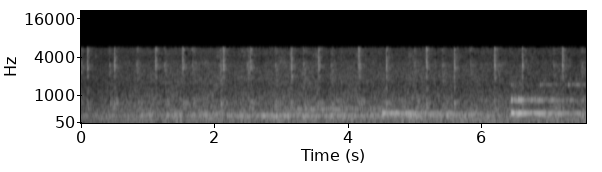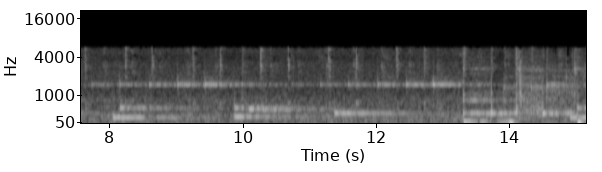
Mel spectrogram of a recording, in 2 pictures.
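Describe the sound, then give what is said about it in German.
A radio show jingle built on a steady clock-like ticking, with sustained synthesized tones stepping in one after another. It closes with a few louder, punchier hits. “es gibt ja einen schönen Jingle, den werden wir einfach nochmal hören, den wir auch direkt zu Beginn gehört haben.”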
